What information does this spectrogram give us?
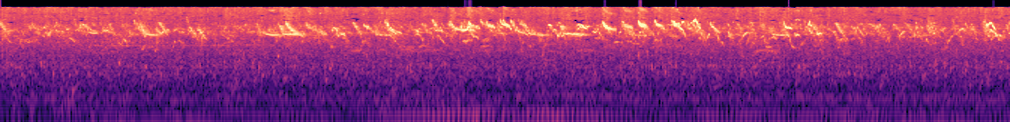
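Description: A dense chorus of high, thin, twittering Mountain white-eye song, many overlapping rapid chattering phrases, over a faint low engine-like hum.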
